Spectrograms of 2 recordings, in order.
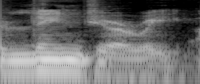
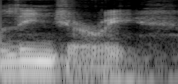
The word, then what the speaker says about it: lingerie: 提供三类 T I E R 三个 Tiers T I E R 三个类别的这个成人清洗服务 Adult Cleaning 成人给供成人来使用的这么一个清洗服务，With a service in lingerie L I N G E R I E 这个词呢是。呃，女用内衣、贴身内衣的意思啊，但是呢，它这个发音比较奇怪，叫 lingerie，lingerie，美音叫 lingerie，哎，l i n g e r i e，不是 lingerie 啊，字面容易发成 lingerie，实际上叫 lingerie，英音美音叫 lingerie，啊，就是女性内衣的意思。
